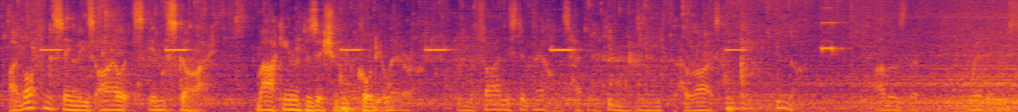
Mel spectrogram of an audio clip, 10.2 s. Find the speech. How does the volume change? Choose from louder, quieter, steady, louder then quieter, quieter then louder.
quieter.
